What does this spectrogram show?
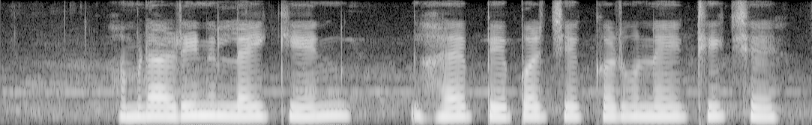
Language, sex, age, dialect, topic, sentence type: Maithili, female, 41-45, Southern/Standard, banking, question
